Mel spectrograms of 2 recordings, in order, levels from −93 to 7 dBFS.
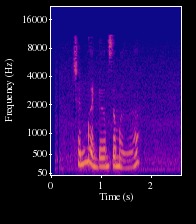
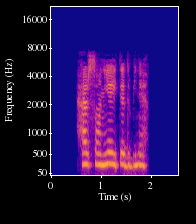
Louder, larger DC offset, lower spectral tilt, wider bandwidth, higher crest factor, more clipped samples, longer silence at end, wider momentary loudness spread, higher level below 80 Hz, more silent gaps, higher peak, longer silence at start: second, -29 LUFS vs -20 LUFS; neither; first, -6 dB/octave vs -4 dB/octave; first, 11.5 kHz vs 7.2 kHz; about the same, 20 dB vs 18 dB; neither; first, 0.85 s vs 0.65 s; about the same, 10 LU vs 8 LU; second, -82 dBFS vs -66 dBFS; neither; second, -12 dBFS vs -4 dBFS; about the same, 0.45 s vs 0.55 s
